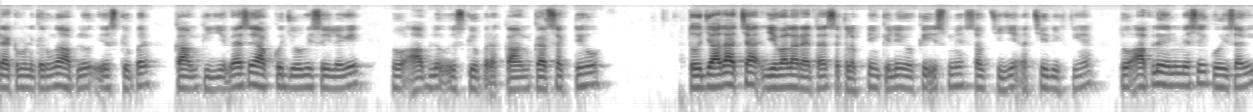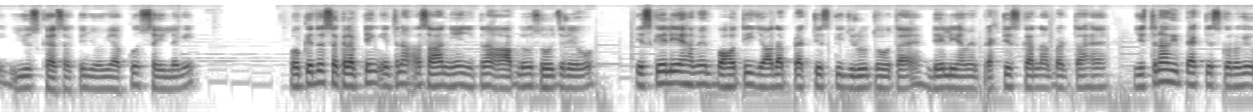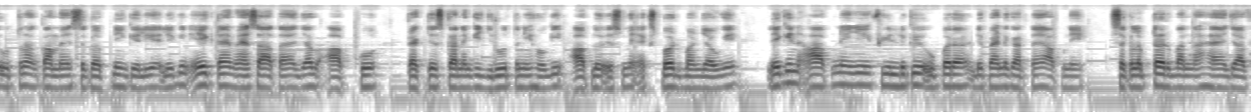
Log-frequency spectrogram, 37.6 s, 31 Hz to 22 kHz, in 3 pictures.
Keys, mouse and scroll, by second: 11.5-15.2 drag.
